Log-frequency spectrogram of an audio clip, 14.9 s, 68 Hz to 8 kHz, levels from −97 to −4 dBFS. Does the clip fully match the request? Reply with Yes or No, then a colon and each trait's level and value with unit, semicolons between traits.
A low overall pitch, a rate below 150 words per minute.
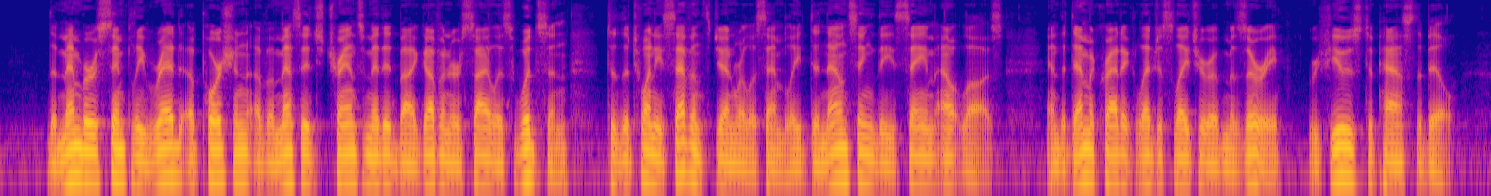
Yes: very low, 90 Hz; slow, 135 wpm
